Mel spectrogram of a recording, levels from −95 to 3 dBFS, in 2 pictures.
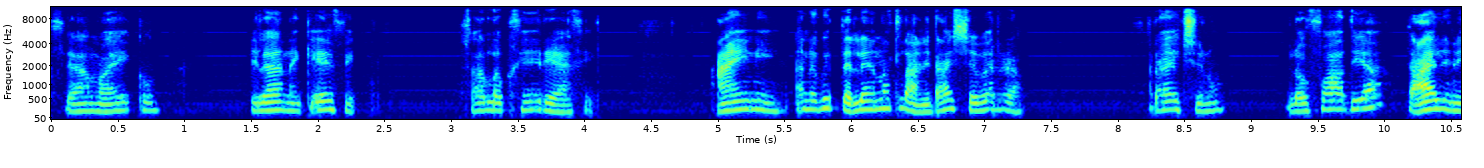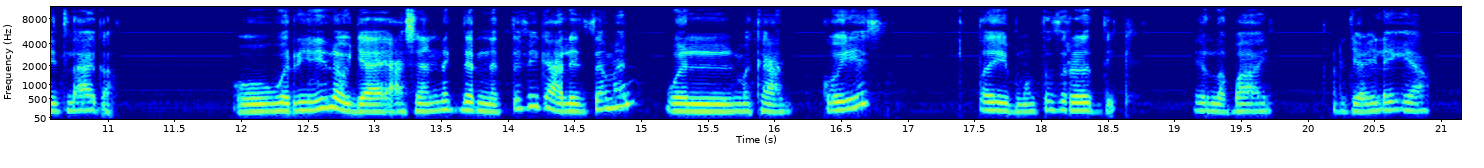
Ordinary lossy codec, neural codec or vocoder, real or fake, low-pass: none; vocoder, 22.05 kHz, 80 mel bands, HiFi-GAN; fake; none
